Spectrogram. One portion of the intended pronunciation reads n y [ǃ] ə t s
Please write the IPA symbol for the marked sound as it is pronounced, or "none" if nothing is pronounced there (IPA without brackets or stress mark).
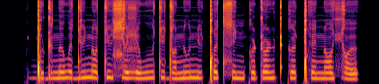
ǃ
